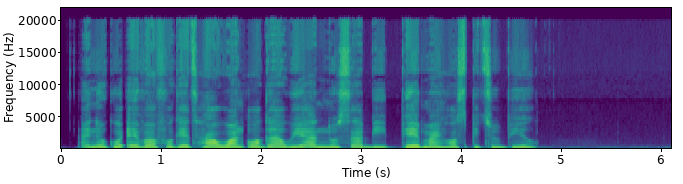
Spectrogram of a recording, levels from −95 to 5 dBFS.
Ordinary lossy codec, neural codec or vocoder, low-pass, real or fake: none; none; none; real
